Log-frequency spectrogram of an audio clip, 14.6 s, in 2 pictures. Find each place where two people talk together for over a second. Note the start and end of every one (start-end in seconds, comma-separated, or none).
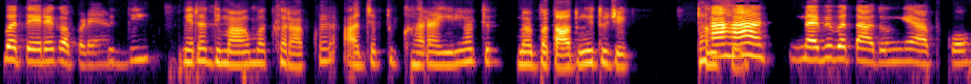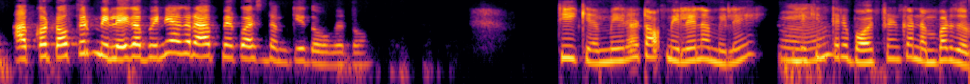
none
